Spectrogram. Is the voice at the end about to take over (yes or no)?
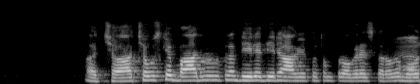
yes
